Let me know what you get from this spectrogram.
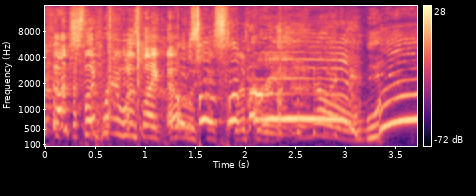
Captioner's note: screaming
